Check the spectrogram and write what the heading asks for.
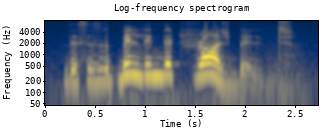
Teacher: Here we are giving who has built this. So, we want to give importance to Raj. So, that one is receiving the stress and it is made the nucleus.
